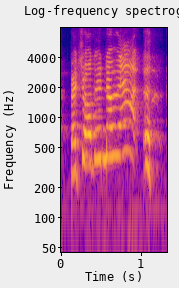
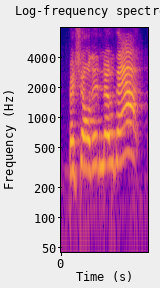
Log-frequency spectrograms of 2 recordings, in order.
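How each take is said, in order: First: High, loud giggling gloat; laughing tease. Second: High, louder gloating tease; teasing. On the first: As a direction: laugh through the boast. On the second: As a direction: gloat playfully to viewers. Teasing reveal to viewers. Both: Real, not acted.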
